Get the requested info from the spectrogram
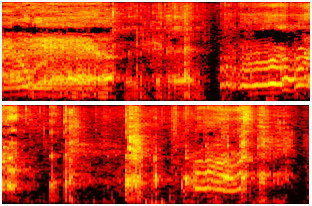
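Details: An angry pug growling in rough, breathy bursts mixed with short whiny wavering notes, uneven rhythm with quieter breaks between outbursts.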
